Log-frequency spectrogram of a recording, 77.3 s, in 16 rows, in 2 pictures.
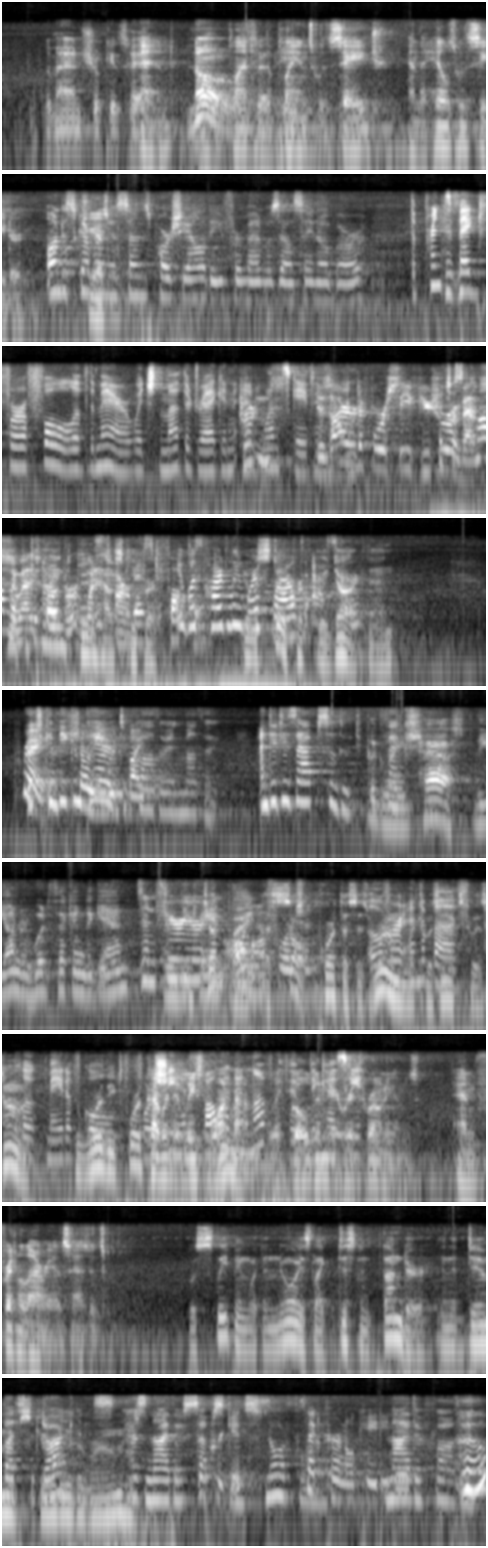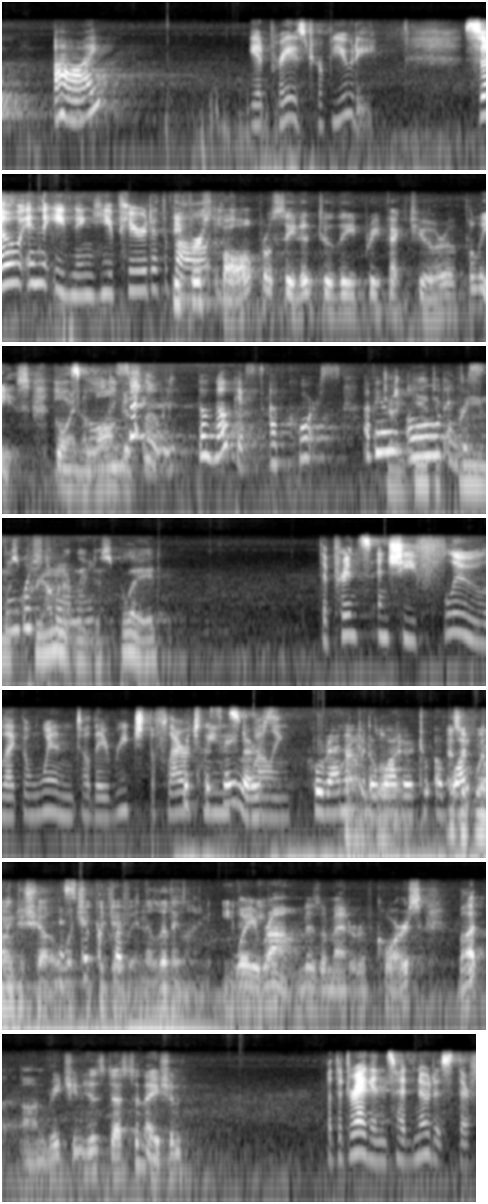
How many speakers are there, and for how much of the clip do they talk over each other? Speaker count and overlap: ten, about 40%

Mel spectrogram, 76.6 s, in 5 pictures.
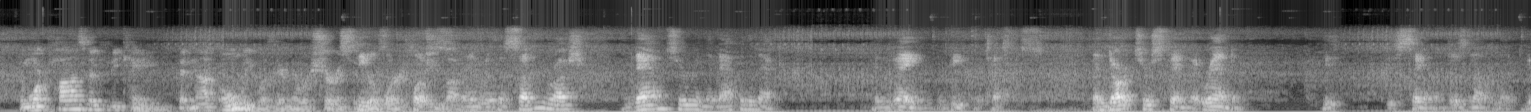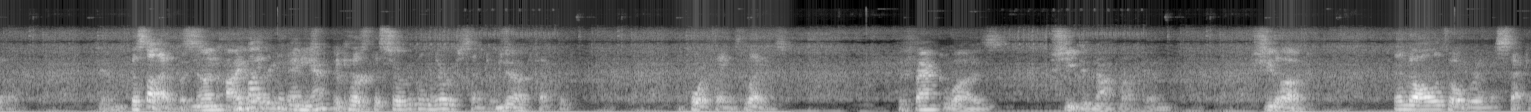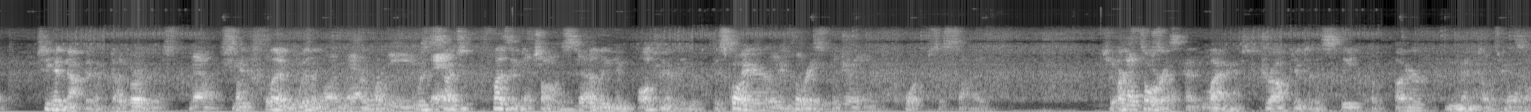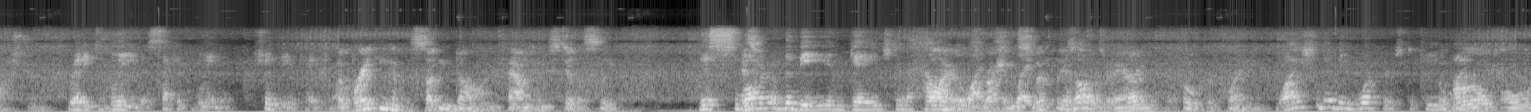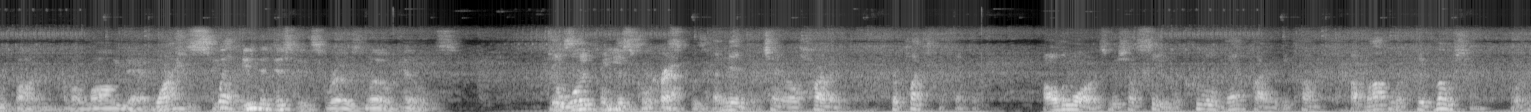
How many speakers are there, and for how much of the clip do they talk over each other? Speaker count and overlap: two, about 31%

